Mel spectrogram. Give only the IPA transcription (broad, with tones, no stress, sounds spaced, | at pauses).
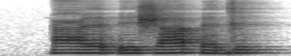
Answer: ʕ ɛ˨ ʔ e˨ ʒ a˨˦ ʔ ɛ˨ ɡ ɪ˦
